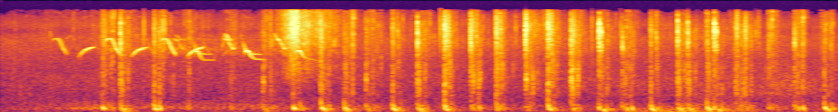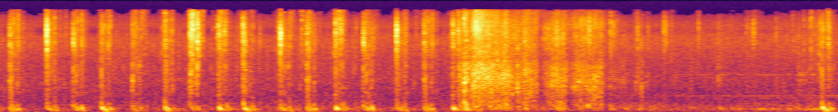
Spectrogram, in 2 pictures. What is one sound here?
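Quick footsteps run over dirt and gravel.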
